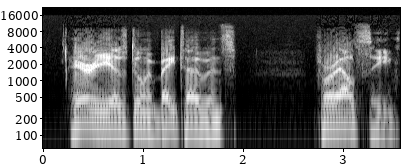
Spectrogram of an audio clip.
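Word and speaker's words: Für Elise: he is doing Beethoven's 4lc which is pronounced sort of like fewer and ELLs I guess anyway here's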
